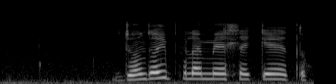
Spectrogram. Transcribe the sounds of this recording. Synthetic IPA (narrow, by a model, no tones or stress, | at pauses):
ɟɔnd͡zɔip̪fulamɛɬɛkɛːtɔ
